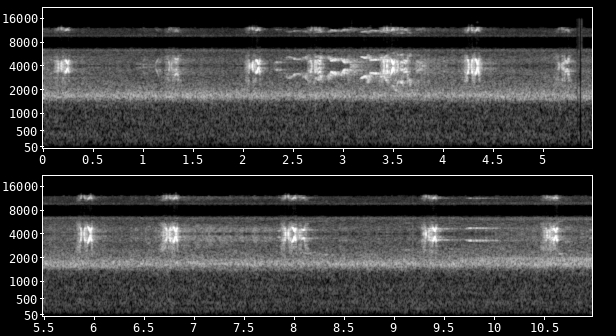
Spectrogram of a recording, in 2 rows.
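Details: Bald eagle nestling, alone at the Decorah nest on 30 June 2017, squeeing while mantling a fish brought by its father in case siblings return; sharp high chirps repeated about once a second, with a brief twittered run, over steady hum.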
